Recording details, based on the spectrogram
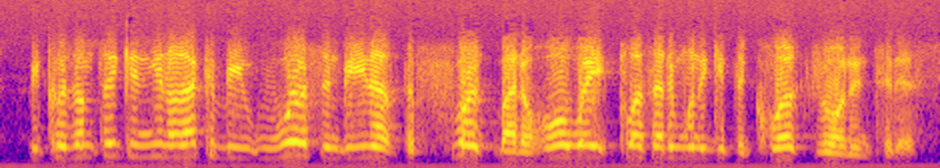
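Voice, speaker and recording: A very fast male voice, high in pitch, with ordinary pitch variation, hardly any pauses and noticeable background noise. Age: 70s. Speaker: crime witness. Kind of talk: interview.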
